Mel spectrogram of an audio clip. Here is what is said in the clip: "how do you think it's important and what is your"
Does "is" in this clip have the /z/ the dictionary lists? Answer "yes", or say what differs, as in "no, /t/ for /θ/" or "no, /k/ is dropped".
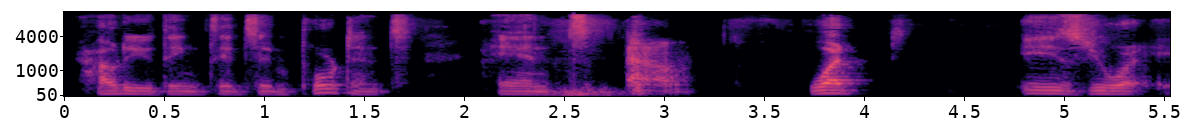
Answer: yes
